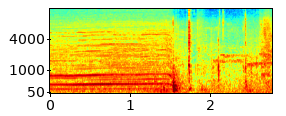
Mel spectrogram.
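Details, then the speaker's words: 2013 Toyota Avanza Veloz 1.5 automatic, about 117,000 km: power window motor gives a steady whir for about a second and a half, ending in a firm thunk at the stop; power window working normally. "kemudian kita cobain power windownya power window masih oke"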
